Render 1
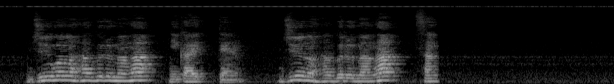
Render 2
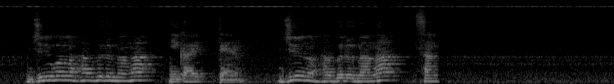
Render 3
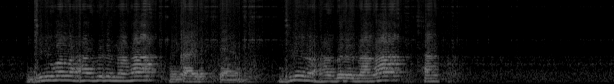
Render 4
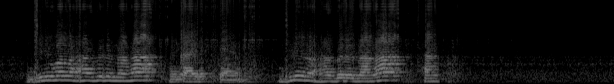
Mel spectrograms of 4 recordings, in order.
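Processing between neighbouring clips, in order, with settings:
compression 8:1, threshold -35 dBFS, peak gain reduction 15.5 dB
median filter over 25 samples; transient shaper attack -2 dB, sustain +10 dB; RIAA curve recording; trim +2.5 dB
local Wiener filter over 9 samples; trim +1 dB

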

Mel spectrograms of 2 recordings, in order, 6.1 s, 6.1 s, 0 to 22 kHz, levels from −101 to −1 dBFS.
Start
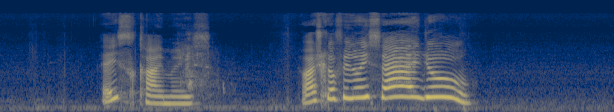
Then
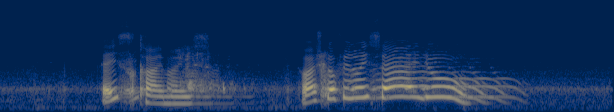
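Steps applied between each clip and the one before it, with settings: feedback delay 208 ms, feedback 42%, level -19 dB; compression 6:1, threshold -31 dBFS, peak gain reduction 12 dB; band-pass filter 740 Hz, Q 5.3; trim +6 dB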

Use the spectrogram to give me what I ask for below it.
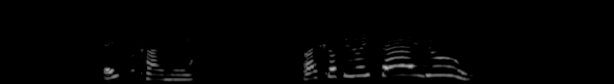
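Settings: expander on every frequency bin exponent 3; trim +7.5 dB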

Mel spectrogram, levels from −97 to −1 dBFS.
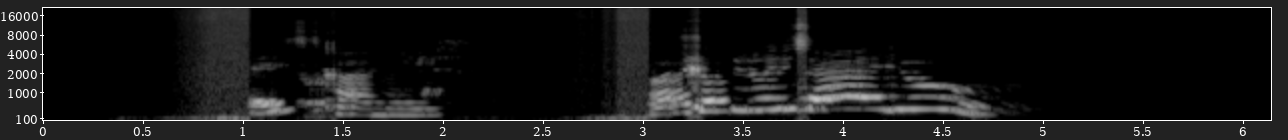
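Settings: on a send: early reflections 33 ms -12 dB, 61 ms -6.5 dB; on the sum: swell ahead of each attack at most 95 dB/s; trim -4.5 dB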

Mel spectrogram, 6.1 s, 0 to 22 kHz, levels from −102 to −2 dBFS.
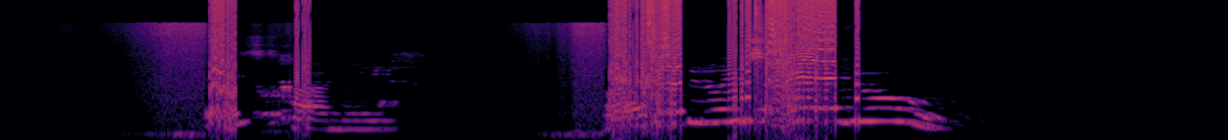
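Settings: knee-point frequency compression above 3.5 kHz 1.5:1; integer overflow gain 36.5 dB; RIAA curve recording; trim -8 dB

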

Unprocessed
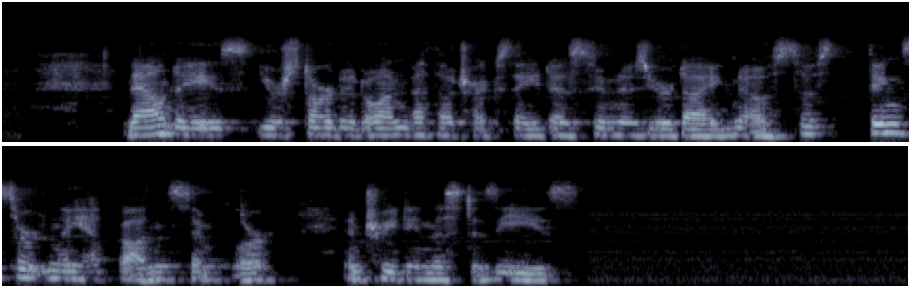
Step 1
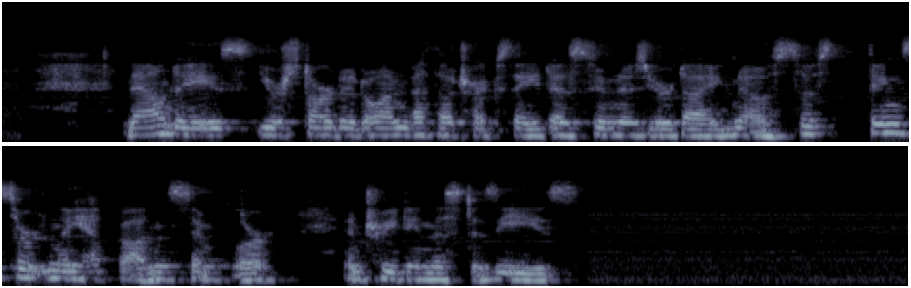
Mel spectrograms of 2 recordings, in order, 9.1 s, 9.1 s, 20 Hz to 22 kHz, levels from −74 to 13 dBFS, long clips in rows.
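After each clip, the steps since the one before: band-stop 4.4 kHz, Q 5.1; peak limiter -16.5 dBFS, peak gain reduction 10 dB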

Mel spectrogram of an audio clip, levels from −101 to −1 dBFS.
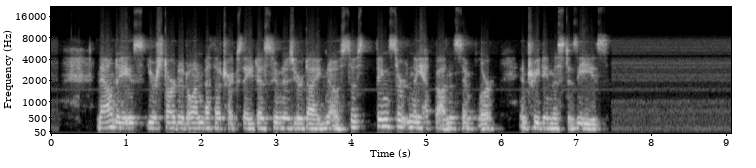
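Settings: dynamic bell 3.3 kHz, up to +5 dB, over -44 dBFS, Q 0.92; in parallel at -11 dB: hard clipper -27.5 dBFS, distortion -7 dB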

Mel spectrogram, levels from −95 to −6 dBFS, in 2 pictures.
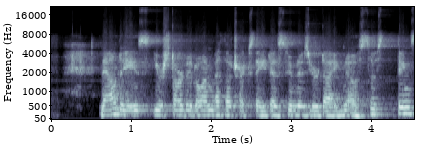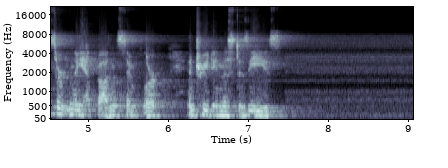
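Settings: two-slope reverb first 0.95 s, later 2.5 s, from -18 dB, DRR 11.5 dB; transient shaper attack +3 dB, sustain -1 dB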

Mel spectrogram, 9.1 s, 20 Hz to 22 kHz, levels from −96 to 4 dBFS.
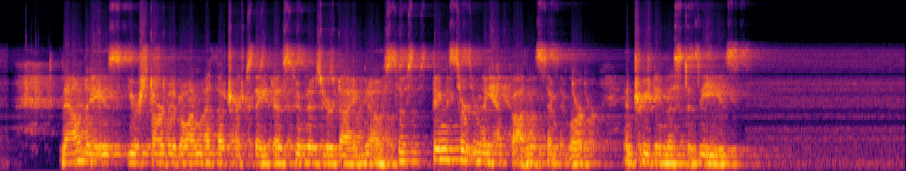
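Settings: delay 124 ms -11 dB; trim +8.5 dB

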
